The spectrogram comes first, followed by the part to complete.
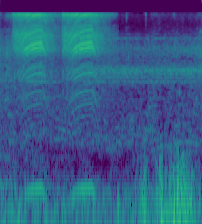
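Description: Low wind rumble on the microphone, with two short high-pitched calls close together near the start.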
